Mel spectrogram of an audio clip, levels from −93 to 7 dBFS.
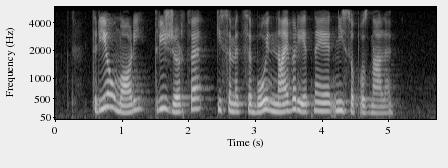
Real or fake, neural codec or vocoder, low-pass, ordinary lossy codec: real; none; 5.4 kHz; none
